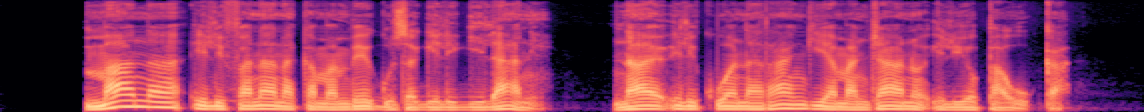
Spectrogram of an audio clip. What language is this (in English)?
Swahili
